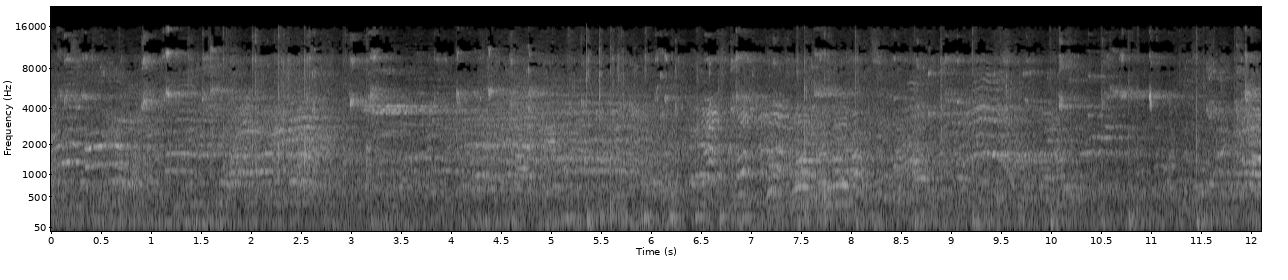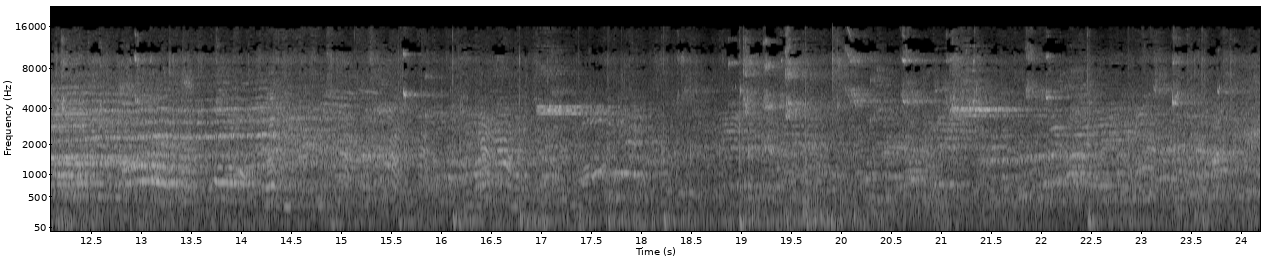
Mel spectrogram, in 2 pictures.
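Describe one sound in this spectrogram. A crowd of spectators talks and cheers, echoing in a large hall.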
